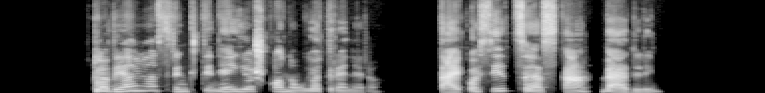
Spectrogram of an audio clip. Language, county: Lithuanian, Alytus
